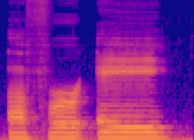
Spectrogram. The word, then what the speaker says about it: afraid: The A says its name, afraid, and the second one is silent.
